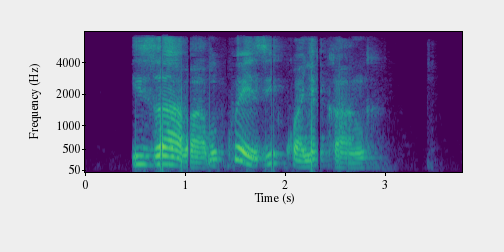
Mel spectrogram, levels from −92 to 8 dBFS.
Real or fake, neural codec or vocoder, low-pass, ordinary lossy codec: real; none; 7.2 kHz; AAC, 32 kbps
